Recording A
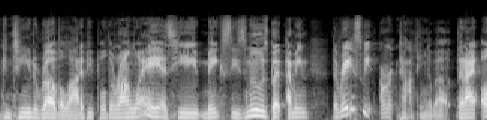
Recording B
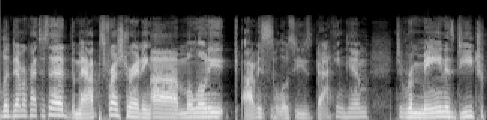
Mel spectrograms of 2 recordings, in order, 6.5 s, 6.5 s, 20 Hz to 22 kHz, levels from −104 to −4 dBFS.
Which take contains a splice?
B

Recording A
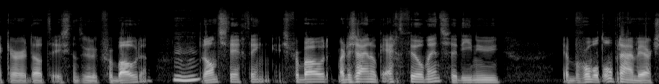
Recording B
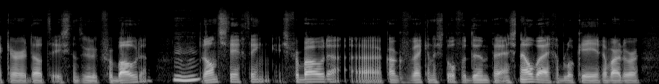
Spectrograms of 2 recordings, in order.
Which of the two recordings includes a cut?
A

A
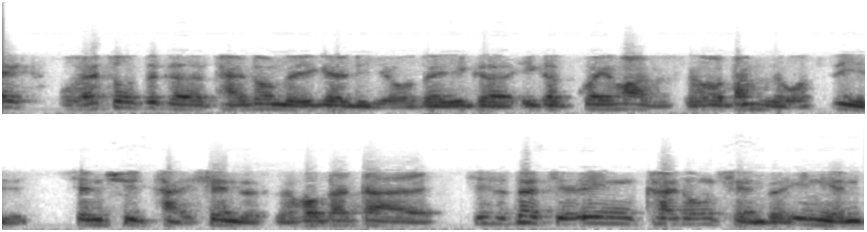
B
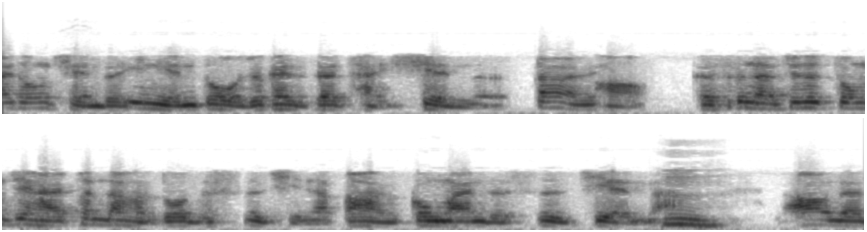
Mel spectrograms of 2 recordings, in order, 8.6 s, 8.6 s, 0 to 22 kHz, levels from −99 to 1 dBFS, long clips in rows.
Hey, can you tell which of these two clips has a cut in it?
B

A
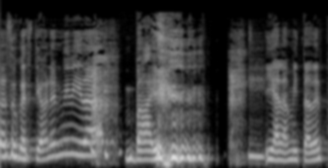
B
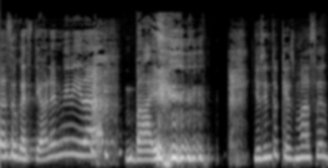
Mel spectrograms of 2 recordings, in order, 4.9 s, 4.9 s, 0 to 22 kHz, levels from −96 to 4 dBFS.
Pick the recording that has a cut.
A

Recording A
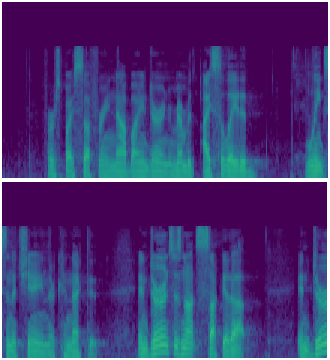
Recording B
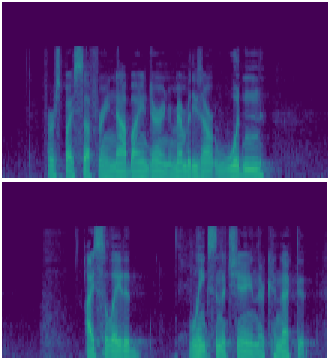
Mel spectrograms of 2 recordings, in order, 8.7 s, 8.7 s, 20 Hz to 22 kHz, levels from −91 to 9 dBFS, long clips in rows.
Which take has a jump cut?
A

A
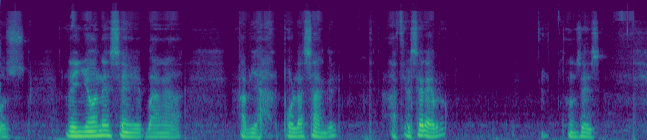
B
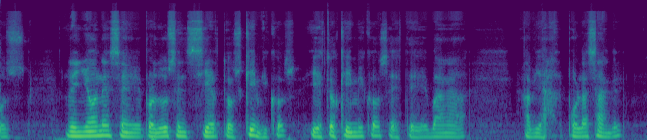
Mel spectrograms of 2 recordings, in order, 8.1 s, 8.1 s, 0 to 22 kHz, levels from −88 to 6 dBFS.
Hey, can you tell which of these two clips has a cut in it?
A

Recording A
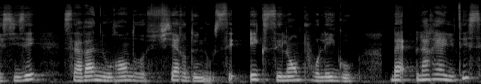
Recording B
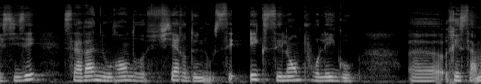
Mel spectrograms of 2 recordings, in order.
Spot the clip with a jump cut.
A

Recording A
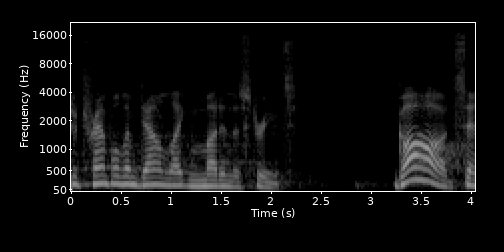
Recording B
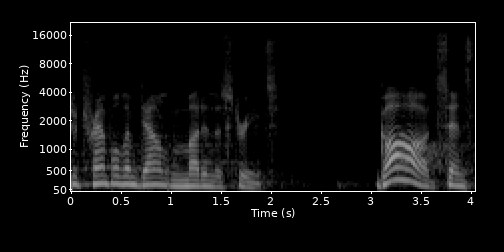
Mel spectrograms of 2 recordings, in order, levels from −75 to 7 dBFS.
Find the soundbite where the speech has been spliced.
B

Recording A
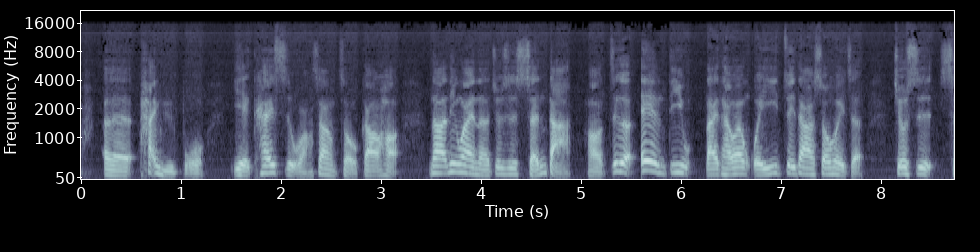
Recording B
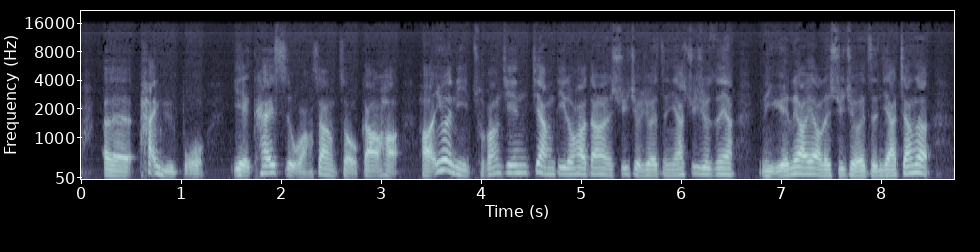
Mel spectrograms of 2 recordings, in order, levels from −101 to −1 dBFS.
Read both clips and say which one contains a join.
B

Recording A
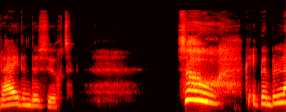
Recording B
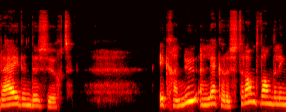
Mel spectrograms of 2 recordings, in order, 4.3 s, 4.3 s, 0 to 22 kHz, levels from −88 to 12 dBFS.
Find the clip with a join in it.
B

